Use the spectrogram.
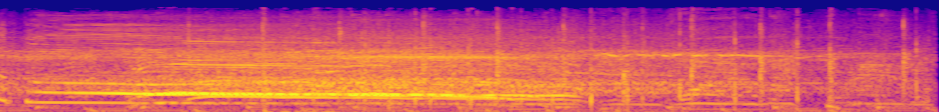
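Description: Audience applause with cheering and whoops, a dense wash of clapping with loud sustained yells rising over it early, then fading into scattered claps toward the end.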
